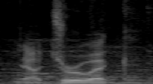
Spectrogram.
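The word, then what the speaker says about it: Drewek: He's not the easiest for people to pronounce. It's, Druick, D-R-E-W-E-K, but he's not the most mistaken on the Ballers.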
